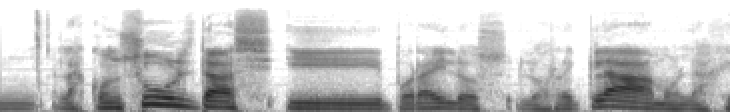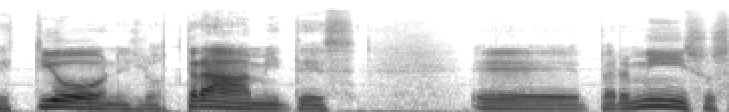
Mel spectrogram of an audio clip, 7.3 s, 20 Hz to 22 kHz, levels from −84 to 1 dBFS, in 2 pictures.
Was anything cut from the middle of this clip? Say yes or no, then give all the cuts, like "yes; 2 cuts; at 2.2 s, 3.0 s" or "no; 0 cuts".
no; 0 cuts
